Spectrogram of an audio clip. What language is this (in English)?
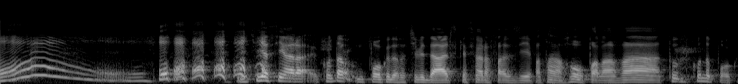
Portuguese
